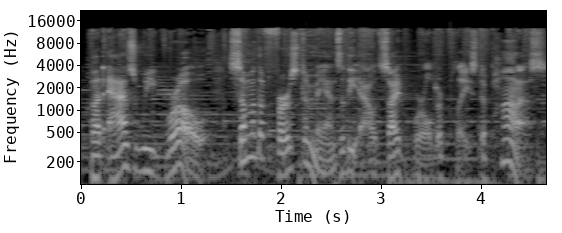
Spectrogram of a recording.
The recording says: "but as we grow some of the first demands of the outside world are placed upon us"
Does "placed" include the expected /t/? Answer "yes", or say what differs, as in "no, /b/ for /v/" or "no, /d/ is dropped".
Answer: yes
